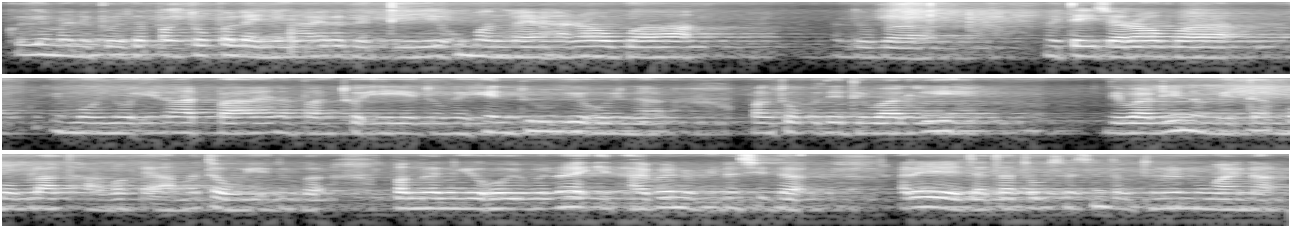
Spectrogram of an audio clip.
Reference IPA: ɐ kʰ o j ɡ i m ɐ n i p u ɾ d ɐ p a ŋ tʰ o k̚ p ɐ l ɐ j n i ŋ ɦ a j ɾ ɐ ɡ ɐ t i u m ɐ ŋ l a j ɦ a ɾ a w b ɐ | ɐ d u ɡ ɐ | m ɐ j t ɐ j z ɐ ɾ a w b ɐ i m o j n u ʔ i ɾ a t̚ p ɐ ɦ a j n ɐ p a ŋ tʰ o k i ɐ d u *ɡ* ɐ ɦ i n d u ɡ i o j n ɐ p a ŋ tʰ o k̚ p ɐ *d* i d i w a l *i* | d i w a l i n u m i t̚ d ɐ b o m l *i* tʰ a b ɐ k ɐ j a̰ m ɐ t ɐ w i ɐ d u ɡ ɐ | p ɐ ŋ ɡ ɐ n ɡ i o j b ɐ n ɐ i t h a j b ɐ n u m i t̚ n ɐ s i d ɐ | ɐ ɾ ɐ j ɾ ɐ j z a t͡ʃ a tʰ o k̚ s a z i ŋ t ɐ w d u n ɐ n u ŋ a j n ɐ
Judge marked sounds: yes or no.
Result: yes, yes, yes, no

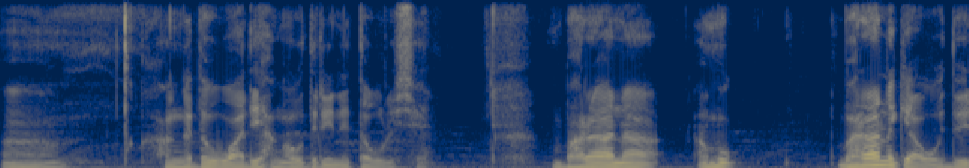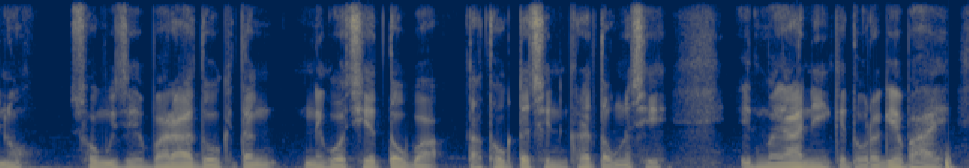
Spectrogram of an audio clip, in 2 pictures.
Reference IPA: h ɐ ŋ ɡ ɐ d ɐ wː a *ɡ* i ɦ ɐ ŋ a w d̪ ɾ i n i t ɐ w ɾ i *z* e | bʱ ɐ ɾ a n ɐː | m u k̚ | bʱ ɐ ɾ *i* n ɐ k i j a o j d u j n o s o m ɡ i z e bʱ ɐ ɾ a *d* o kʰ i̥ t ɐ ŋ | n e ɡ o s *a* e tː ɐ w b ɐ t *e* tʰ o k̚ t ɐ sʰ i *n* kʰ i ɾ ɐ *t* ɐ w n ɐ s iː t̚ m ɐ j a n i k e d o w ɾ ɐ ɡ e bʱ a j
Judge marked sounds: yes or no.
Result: no, no, no, yes, no, no, yes, yes

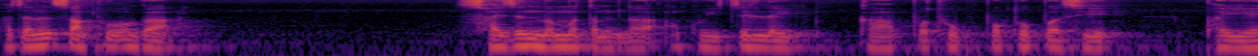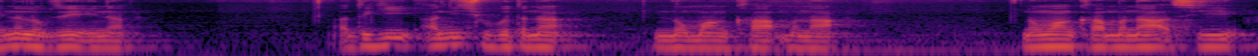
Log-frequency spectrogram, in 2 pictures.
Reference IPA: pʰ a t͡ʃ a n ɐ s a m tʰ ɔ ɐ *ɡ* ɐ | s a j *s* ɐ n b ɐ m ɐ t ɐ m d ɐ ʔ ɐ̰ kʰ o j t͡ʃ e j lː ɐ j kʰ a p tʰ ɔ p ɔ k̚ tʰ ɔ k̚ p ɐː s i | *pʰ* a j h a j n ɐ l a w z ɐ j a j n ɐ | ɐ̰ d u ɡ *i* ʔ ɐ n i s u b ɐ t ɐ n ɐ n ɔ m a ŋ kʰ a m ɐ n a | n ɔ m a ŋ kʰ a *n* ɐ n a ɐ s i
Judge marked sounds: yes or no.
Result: yes, no, yes, yes, no

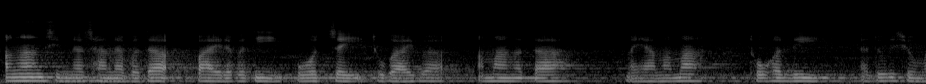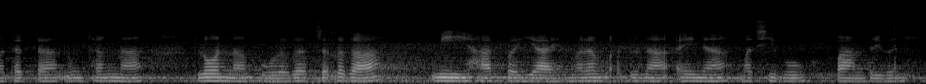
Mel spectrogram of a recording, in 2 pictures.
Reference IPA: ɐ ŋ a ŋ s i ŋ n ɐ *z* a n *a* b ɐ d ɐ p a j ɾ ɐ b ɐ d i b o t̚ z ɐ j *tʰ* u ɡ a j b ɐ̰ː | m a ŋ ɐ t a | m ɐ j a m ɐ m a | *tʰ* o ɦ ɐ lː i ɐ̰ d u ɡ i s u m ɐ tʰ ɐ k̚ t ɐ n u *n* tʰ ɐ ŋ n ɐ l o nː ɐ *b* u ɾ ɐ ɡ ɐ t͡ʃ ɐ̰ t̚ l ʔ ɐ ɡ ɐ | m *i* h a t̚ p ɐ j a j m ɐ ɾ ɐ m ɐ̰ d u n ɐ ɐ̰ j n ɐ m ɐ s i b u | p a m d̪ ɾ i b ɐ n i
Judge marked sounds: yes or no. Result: no, no, yes, yes, no, no, yes

